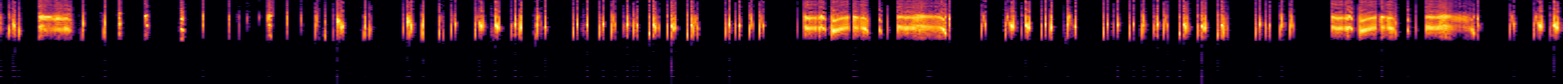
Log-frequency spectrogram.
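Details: Swiftlet sound in the style called Awan hitam: dense, rapid chirps and twitters, some with rising-falling sweeps, in choppy bursts separated by brief silences throughout. No low sounds or background noise.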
